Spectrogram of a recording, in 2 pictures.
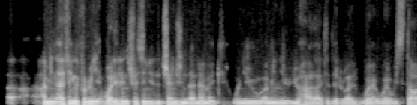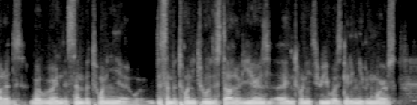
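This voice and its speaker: Speaking very fast with a French accent, a man uses a fairly low pitch. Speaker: crypto company founder and CEO. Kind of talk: panel discussion. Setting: live event with audience.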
